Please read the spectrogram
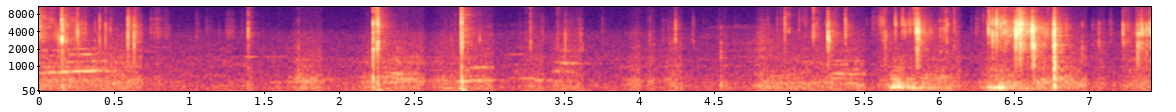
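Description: Lollipop wrapper crinkling and tearing as fingers peel it off a round hard-candy lollipop, with a few sharp clicks and a louder burst of crinkling about six seconds in.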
